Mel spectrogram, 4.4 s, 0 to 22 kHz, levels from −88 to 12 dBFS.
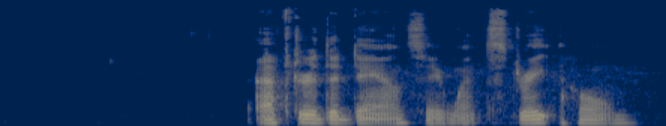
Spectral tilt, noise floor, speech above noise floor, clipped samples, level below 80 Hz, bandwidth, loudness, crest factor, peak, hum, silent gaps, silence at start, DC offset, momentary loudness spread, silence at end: -4.5 dB/octave; -86 dBFS; 53 dB; under 0.1%; -72 dBFS; 16 kHz; -33 LUFS; 24 dB; -10 dBFS; none; none; 1.7 s; under 0.1%; 8 LU; 0.25 s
